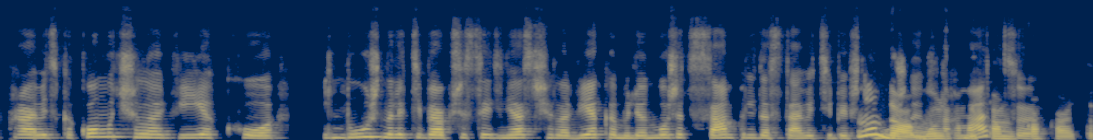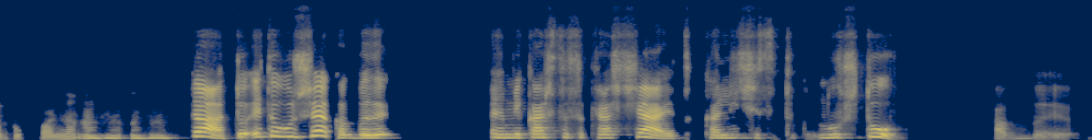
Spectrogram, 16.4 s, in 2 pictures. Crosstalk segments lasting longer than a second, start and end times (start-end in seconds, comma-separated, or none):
6.5-7.8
